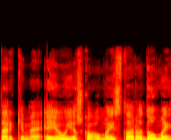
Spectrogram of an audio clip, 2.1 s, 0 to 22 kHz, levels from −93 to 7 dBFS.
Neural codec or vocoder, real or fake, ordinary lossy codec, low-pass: vocoder, 44.1 kHz, 128 mel bands, Pupu-Vocoder; fake; AAC, 48 kbps; 14.4 kHz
